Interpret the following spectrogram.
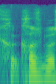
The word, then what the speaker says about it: X-Bow: Oui, pardon, Crossbow, ça se prononce.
